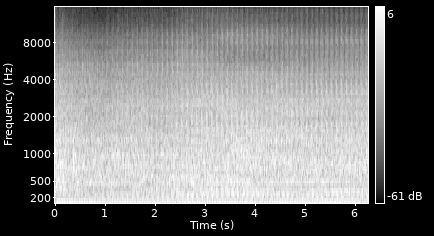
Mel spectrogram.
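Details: 1955 Massey Harris tractor, previous owner couldn't get it running, restarted after fresh plugs, wires, oil and filter: busy, uneven idle with irregular chuffing and knocks. Owner suspects worn rings, seals, head gasket leaks or even a cracked block; runs slightly better than before.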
